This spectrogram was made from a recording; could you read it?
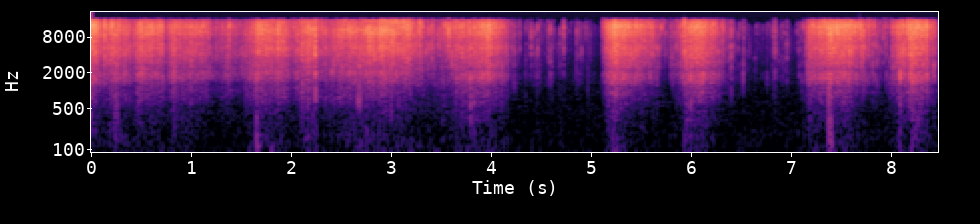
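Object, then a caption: Plastic bubble wrap. A hand squeezes a large, crumpled sheet of clear plastic bubble wrap in a fist, crushing and crumpling it and popping the air-filled bubbles. Bright, dense crinkling comes in surges, with sharp, short pops scattered through and brief quieter gaps between squeezes.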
